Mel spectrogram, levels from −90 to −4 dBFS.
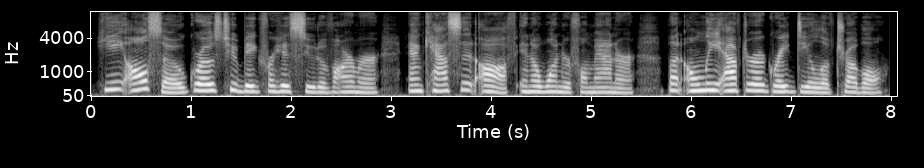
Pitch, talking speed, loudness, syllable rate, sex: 220 Hz, 195 wpm, -17 LUFS, 4.7 syllables/s, female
